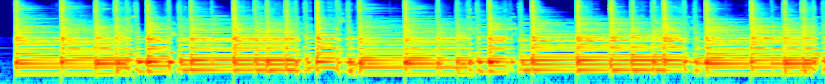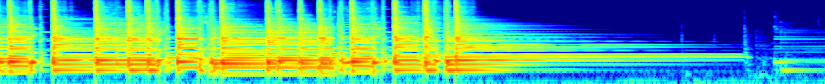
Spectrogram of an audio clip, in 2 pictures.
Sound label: guitar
